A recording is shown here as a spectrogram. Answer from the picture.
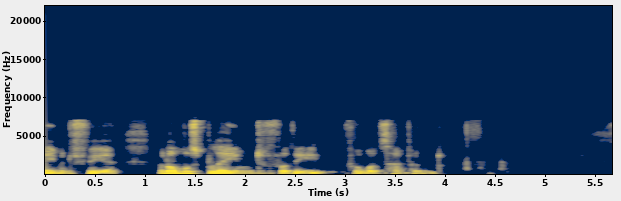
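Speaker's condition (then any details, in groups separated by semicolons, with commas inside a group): No condition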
